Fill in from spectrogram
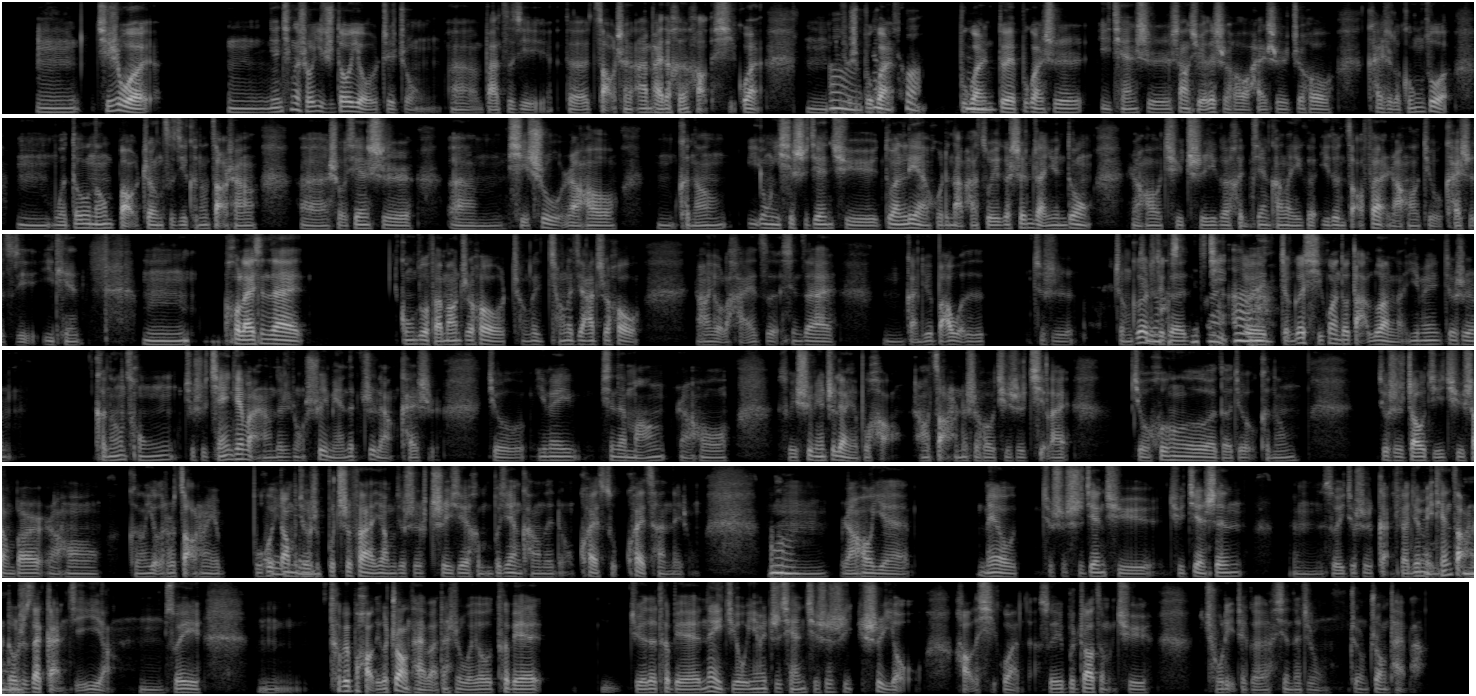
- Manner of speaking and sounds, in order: other background noise; tapping; laughing while speaking: "啊"
- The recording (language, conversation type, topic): Chinese, advice, 你想如何建立稳定的晨间习惯并坚持下去？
